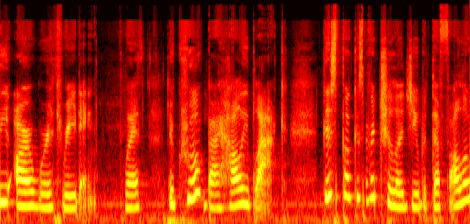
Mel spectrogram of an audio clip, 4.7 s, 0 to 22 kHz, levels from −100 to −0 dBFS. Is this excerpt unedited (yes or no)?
no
